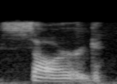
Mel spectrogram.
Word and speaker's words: Sarg: this little puppet says SAR rhymes with ARG and he was born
